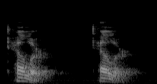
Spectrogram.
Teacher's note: the accent is on tell, not her, so the H is silent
